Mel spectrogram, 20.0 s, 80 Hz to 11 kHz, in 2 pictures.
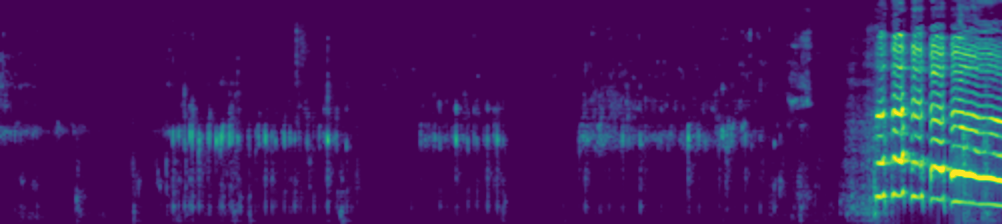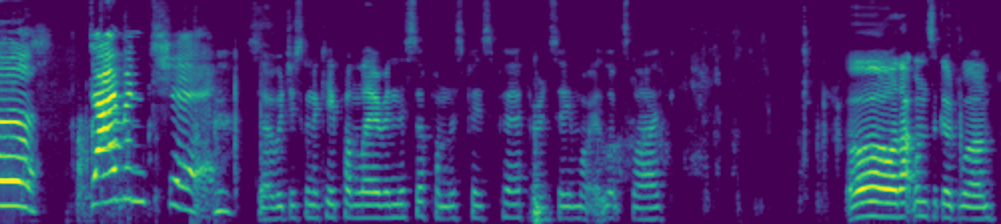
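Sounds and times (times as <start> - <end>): air bubbling through straw: 1.5 - 3.6, 4.2 - 5.1, 5.8 - 8.7.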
